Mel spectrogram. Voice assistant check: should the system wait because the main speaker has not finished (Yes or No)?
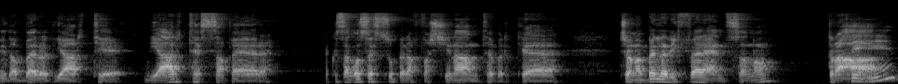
Yes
